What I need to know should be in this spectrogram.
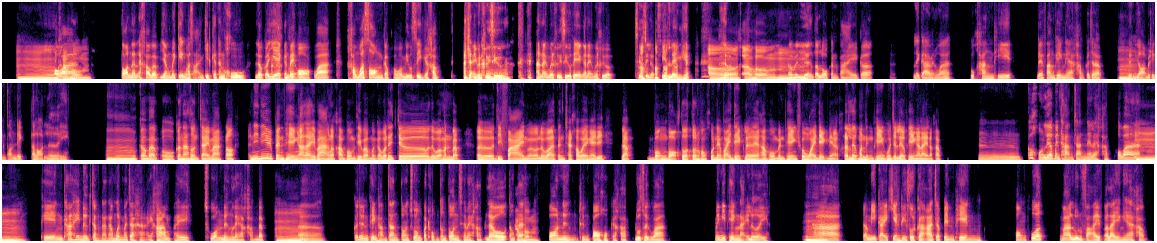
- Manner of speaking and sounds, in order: chuckle; in English: "ซอง"; tapping; other background noise; chuckle; in English: "define"
- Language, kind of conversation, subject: Thai, podcast, มีเพลงไหนที่ฟังแล้วกลายเป็นเพลงประจำช่วงหนึ่งของชีวิตคุณไหม?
